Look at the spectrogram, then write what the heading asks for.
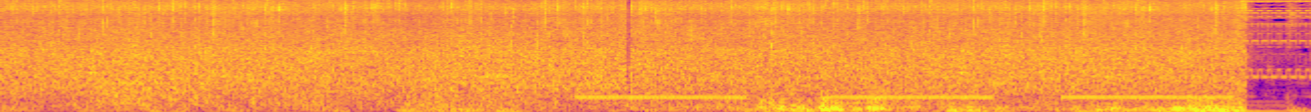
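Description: Steady rain sound effect. From about halfway through, a phone rings in three long, even-pitched tones. The rain cuts off abruptly just before the end.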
